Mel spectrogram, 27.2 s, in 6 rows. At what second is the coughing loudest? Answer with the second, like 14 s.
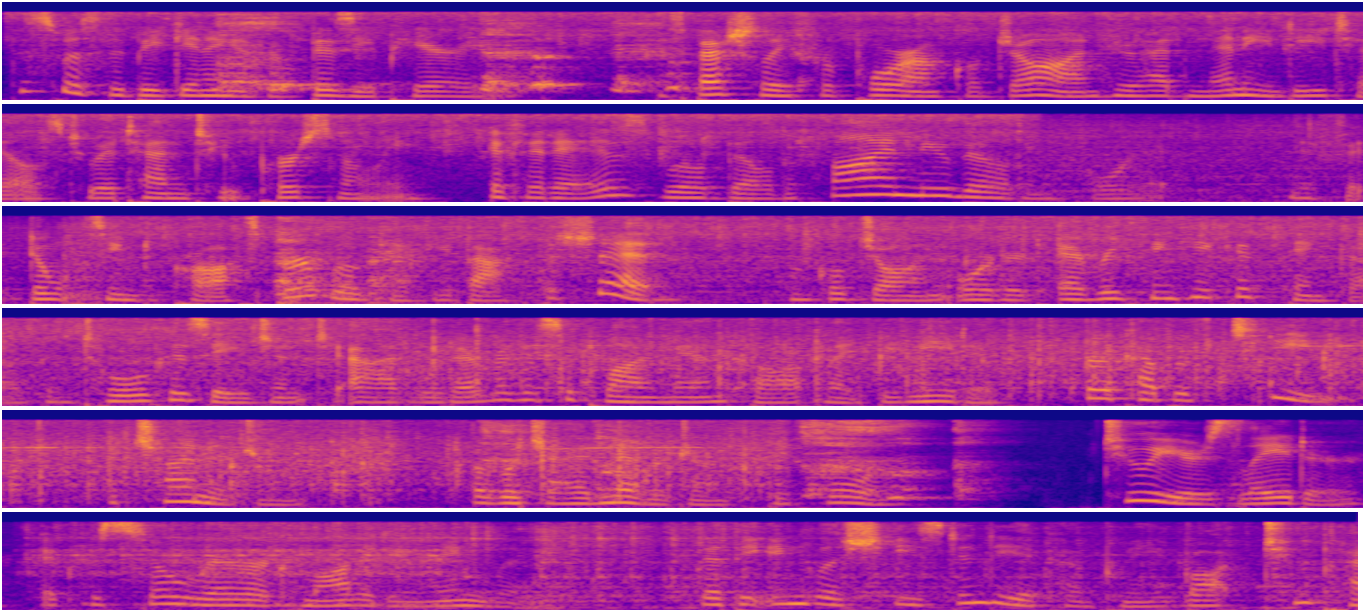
2 s.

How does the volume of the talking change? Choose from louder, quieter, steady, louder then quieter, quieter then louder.
steady.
